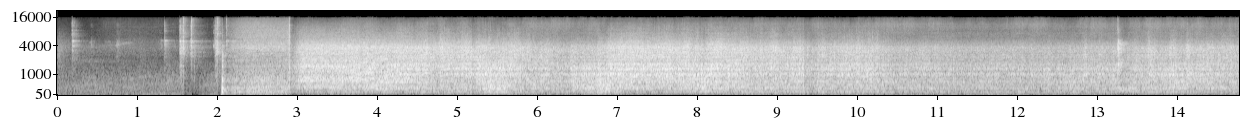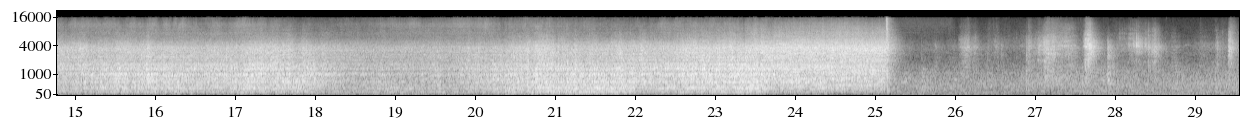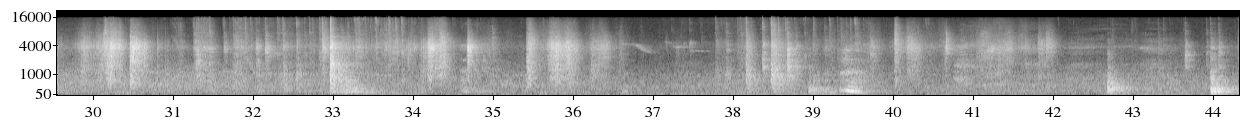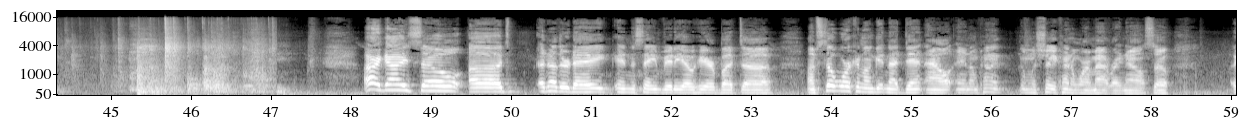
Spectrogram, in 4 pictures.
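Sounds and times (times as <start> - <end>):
heat tool hissing: 2.1 - 25.3.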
